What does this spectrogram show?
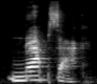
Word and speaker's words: knapsack: it between the words knapsack the silent letter is in the word nap knapsack is like a little bag guys like my cup got it just the other day mrs.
